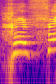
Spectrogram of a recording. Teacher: Se eu chamar a palavra refém para descobrir qual é a sílaba tônica, eu vou dizer refém. E sei que a sílaba tônica é o fém.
